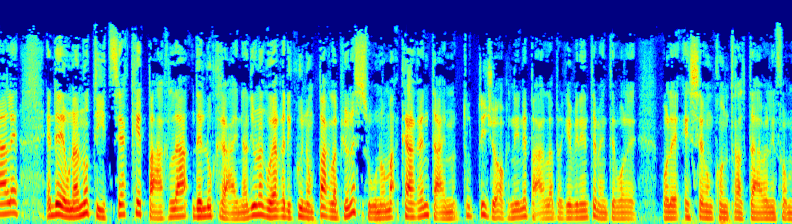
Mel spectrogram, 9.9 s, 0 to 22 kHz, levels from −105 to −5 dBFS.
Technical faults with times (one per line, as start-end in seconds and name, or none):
0.00-9.91 MP3 compression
